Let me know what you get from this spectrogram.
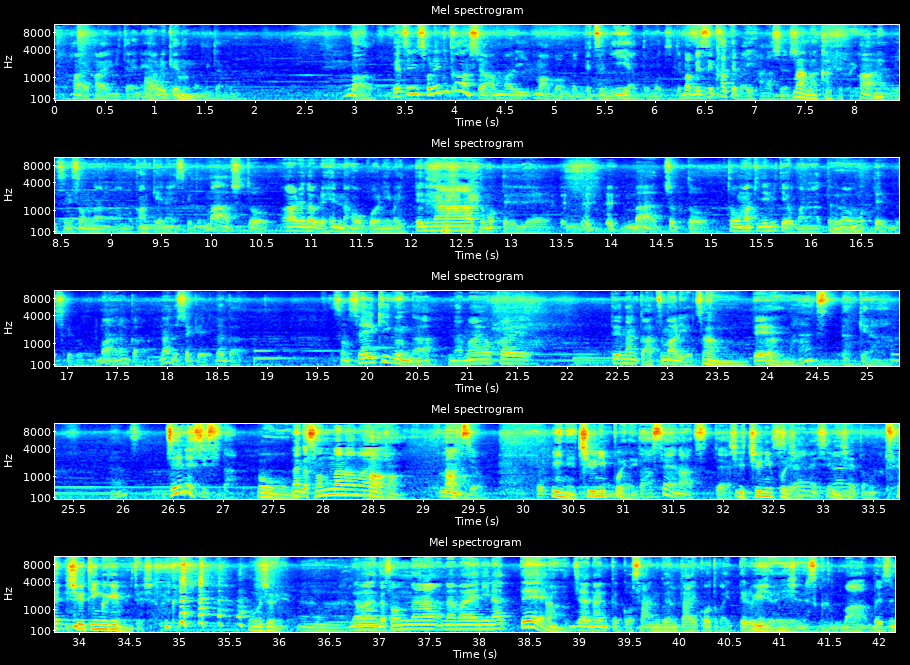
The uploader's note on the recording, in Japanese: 花鳥風月ファイティングジムにて収録したよ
